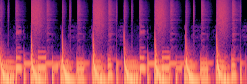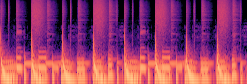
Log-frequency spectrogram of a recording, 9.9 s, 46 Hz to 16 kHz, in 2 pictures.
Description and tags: PHAT Bass&DrumGroove Dm 25
My “PHATT” Bass&Drum; Grooves
Drums Made with my Roland JDXI, Bass With My Yamaha Bass
Loop-Bass, New-Bass, Jazz-Bass, Bass-Samples, Funky-Bass-Loop, Ableton-Loop, Beat, Logic-Loop, Bass, Compressor, Bass-Groove, Groove, Fender-PBass, Drums, jdxi, Ableton-Bass, Funk-Bass, Soul, Funk, Bass-Loop, Fender-Jazz-Bass, Synth-Loop, Synth-Bass, Bass-Recording, Hip-Hop, Bass-Sample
